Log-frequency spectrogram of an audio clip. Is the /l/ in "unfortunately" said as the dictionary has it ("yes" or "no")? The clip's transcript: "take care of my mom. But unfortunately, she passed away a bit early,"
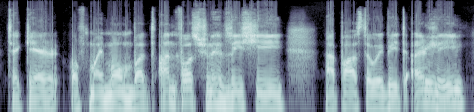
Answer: yes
